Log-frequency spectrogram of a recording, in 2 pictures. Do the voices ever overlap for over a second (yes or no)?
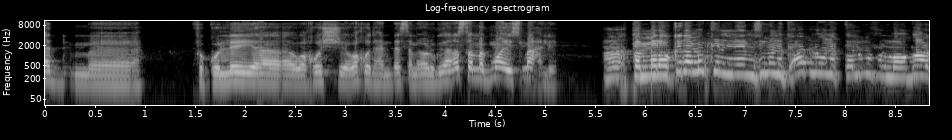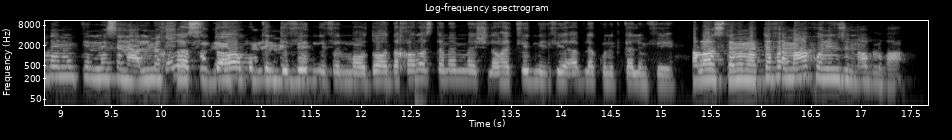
yes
